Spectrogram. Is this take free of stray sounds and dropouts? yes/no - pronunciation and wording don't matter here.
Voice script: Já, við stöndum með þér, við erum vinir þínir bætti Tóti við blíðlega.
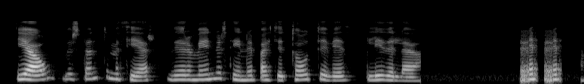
no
